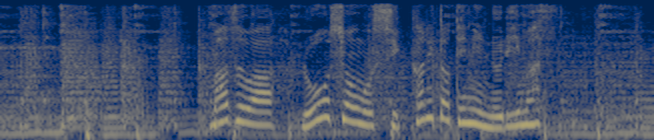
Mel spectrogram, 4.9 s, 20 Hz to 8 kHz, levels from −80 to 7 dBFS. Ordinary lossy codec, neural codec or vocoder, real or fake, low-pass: none; vocoder, 22.05 kHz, 80 mel bands, Vocos; fake; 7.2 kHz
